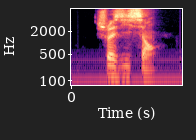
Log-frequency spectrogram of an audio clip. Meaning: present participle of choisir
- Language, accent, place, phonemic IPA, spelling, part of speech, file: French, France, Lyon, /ʃwa.zi.sɑ̃/, choisissant, verb, LL-Q150 (fra)-choisissant.wav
